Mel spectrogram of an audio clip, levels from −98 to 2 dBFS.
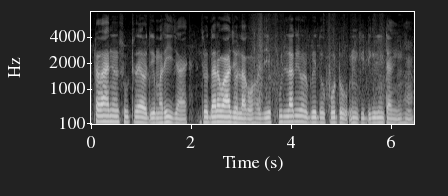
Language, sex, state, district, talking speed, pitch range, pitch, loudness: Hindi, male, Chhattisgarh, Rajnandgaon, 205 wpm, 120-140 Hz, 130 Hz, -22 LUFS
